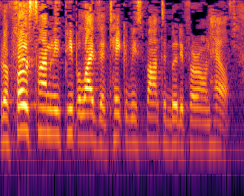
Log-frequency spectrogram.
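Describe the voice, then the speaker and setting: He speaks in a New York accent. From New York City. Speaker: raw food health speaker. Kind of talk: talk to an audience. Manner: fast.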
